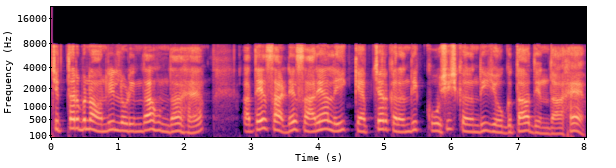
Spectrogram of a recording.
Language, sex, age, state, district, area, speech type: Punjabi, male, 30-45, Punjab, Jalandhar, urban, spontaneous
